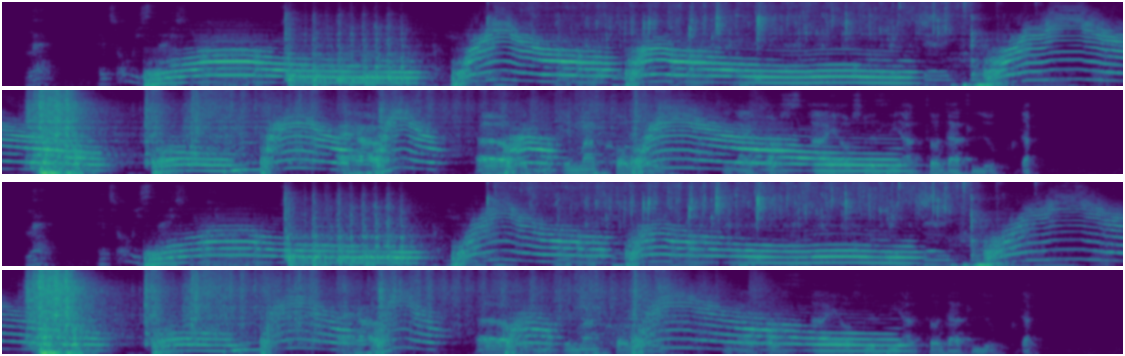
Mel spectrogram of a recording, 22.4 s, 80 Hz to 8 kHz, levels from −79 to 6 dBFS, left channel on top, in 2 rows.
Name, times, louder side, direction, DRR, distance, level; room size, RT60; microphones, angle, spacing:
voice 1, 0.9-3.7 4.3-5.0 5.5-8.4 8.8-11.4, right 1 dB, 55° right, 3.6 m, -51 dB
sound 1, 1.4-9.2 9.8-12.3 12.7-15.7 16.2-16.9 17.5-20.3, left 3 dB, 35° left, 0.9 m, -31 dB
sound 2, 2.8-4.3 4.8-10.9 11.2-19.1, right 2 dB, 40° right, 0.7 m, -33 dB
voice 2, 13.4-14.0 14.5-15.3 15.9-21.5, left 4 dB, 80° left, 0.6 m, -39 dB
8.7 x 6.2 x 2.4 m
head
